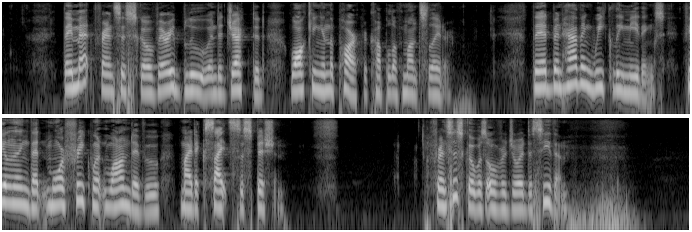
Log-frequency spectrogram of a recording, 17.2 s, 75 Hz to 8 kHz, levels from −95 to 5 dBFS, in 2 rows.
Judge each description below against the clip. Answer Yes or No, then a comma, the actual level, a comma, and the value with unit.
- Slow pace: Yes, slow, 125 wpm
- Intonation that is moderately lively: Yes, average, 3.5 semitones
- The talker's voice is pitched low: No, high, 195 Hz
